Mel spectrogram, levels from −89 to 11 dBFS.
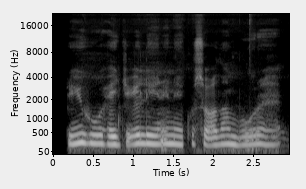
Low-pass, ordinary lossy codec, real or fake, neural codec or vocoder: none; none; real; none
